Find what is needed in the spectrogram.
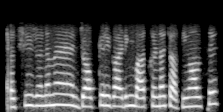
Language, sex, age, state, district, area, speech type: Urdu, female, 45-60, Delhi, Central Delhi, urban, conversation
